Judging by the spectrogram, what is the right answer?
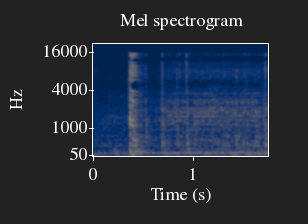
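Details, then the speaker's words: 1973 Bally Nip It pinball machine motor after a broken bushing fix (spring added, bushing lubricated and fine-sanded): a click at switch-on, then a steady low hum with no grinding; motor running normally. "And as you can see, it works. So all I did was add a spring."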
